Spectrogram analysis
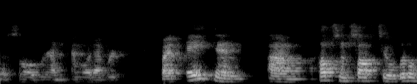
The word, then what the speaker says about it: Achan: So really quick, if you know of the story of Achan in the book of Joshua, in Hebrew it's pronounced Achan, but anyway, so the people of Israel go through one of the Philistine towns, right?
